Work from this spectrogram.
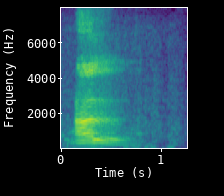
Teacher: Karena ujung lidahnya nempel ke atas maka suaranya keluar dari tepi lidah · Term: huruf lam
